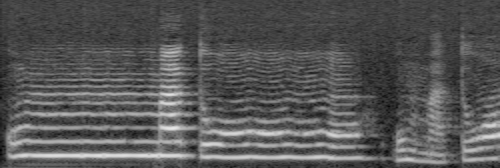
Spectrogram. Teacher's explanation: jelas tilka Um ada gunah musyaddadah karena ada mim yang bertasdid cara bacanya mim dibunyikan dengan dengung ditahan kurang lebih dua harakat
